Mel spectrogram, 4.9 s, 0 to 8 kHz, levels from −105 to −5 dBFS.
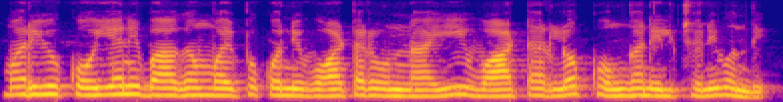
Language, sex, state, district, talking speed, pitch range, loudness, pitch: Telugu, female, Telangana, Mahabubabad, 145 wpm, 190-220 Hz, -15 LUFS, 205 Hz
